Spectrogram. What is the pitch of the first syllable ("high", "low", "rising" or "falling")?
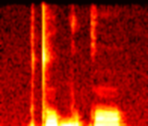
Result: low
